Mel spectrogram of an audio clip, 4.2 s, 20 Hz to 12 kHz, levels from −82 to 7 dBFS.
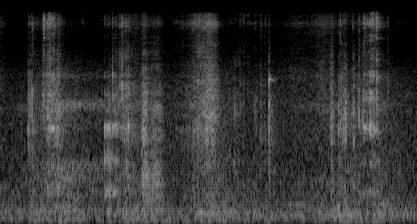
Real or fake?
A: real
